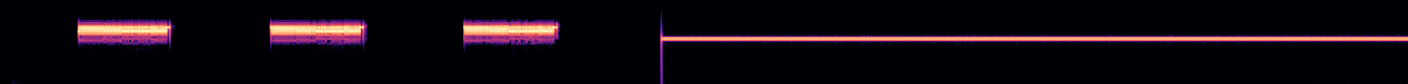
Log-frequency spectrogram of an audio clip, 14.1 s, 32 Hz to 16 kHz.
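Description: NOAA Weather Radio SAME alert header: three one-second bursts of buzzing digital data tones about a second apart. About six and a half seconds in, the steady 1050 Hz warning alarm tone starts and holds, marking a test of the station's public warning system.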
